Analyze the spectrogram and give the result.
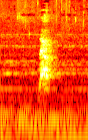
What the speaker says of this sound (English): I heard a dog.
